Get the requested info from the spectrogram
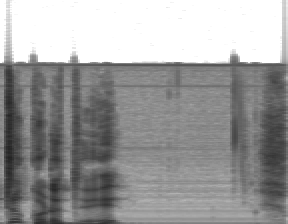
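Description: A man speaks into a handheld microphone for about the first second, then stops. In the pause a faint, steady electrical mains hum from the microphone and sound system is heard.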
